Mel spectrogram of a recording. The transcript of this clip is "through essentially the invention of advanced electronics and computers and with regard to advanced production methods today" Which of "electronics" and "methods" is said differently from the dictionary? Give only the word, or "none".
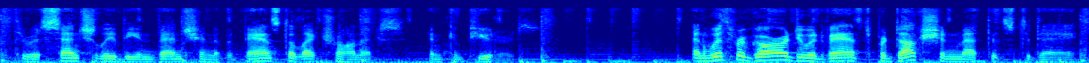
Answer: none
